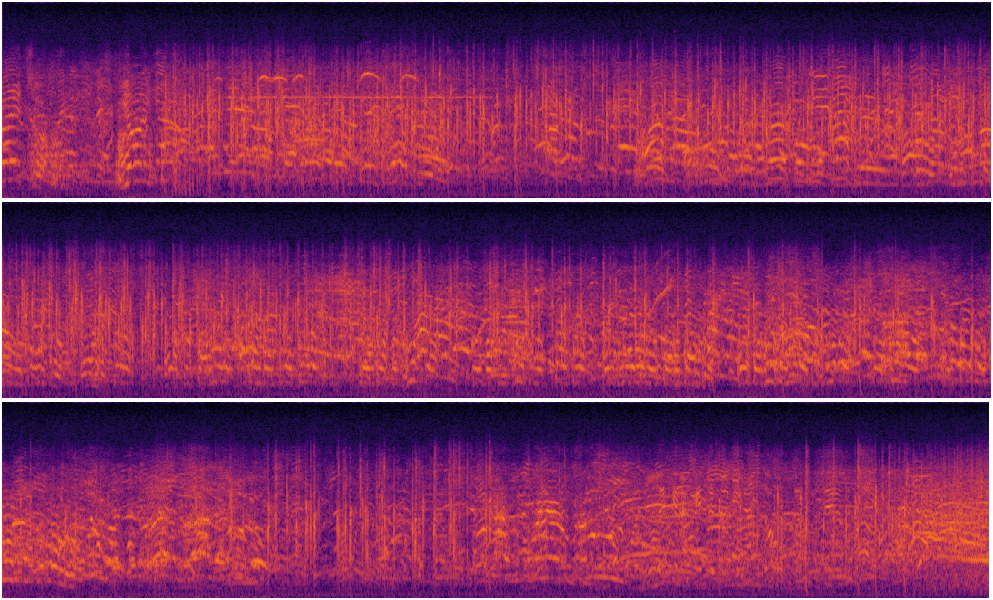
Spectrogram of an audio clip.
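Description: A dense crowd of men and women chatters and shouts all around.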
